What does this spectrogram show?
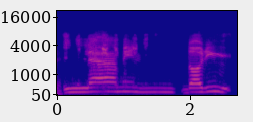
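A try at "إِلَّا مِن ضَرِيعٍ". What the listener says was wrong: দরি, দরি, টান দিয়ে বলেন দরি।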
